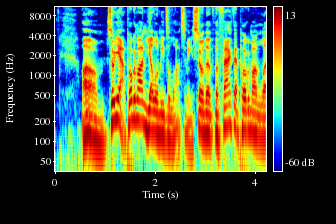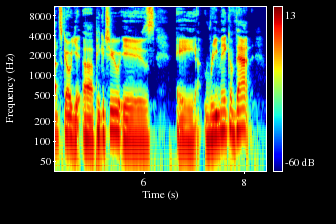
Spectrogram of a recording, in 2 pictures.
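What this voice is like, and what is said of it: Voice affected by a cold. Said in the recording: “Apparently, I'm still getting over my cold, so please excuse my voice.”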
